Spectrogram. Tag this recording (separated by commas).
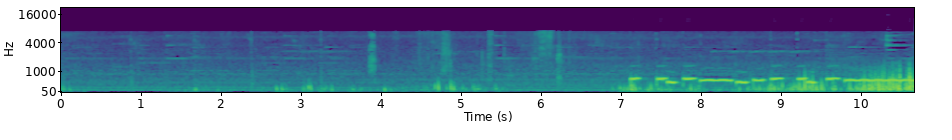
Music, Electronic organ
